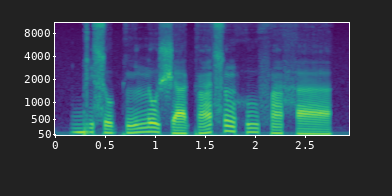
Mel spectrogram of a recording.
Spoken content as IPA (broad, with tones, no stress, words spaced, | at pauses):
ɡ͡bi˧so˨ kĩ˨˦no˦˨ ʃa˨kã˨˦ sũ˦˨hu˧ fã˨ ha˨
